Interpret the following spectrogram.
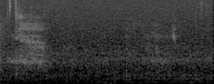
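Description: Near silence: room tone, with a faint breathy sound fading out in the first half second.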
